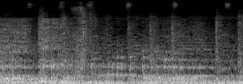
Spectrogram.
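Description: A lion roars loudly and repeatedly in a jungle, a thick, steady rumbling growl with pulsing swells, close and dominant from start to finish.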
